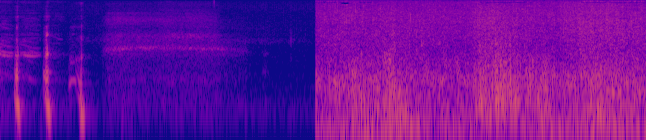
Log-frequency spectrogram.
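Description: A few sharp cracks and a faint hum give way to a sudden, loud wall of crashing storm noise, thunder rolling under steady heavy rain.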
